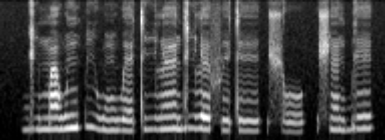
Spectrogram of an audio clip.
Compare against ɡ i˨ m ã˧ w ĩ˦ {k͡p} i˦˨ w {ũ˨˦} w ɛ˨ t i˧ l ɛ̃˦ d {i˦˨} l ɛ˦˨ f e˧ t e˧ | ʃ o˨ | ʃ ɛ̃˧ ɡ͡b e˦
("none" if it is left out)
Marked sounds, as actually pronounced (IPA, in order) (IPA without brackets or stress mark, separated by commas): k͡p, ũ˨, i˦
